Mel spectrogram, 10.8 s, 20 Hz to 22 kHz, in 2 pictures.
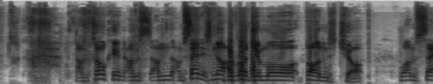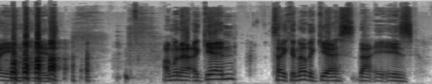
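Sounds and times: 
biting into plantain crisps: 0.0 - 2.1
speech: 0.9 - 6.5, 7.4 - 10.8
laughter: 5.5 - 6.7.

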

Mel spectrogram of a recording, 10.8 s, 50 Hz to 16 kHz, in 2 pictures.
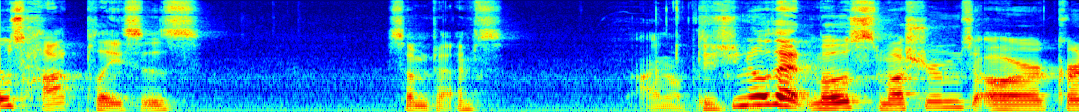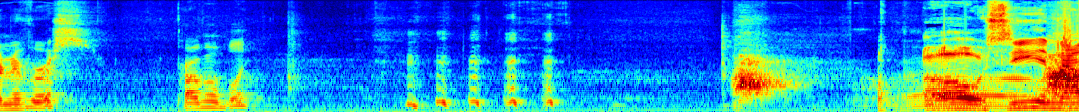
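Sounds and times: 
speech: 0.0 - 1.1, 2.0 - 2.6, 3.2 - 6.8, 7.4 - 8.1, 9.8 - 10.7
laughter: 7.3 - 8.4
dog barking outside in Spokane: 9.0 - 9.5, 10.5 - 10.7.

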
